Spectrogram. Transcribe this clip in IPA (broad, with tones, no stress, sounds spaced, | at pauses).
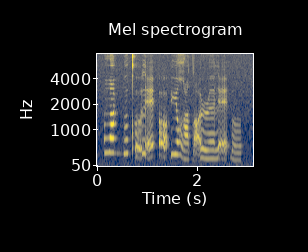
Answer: ðˤ ɛ˥ ɡ͡b o˥ kʼ o̰˥ l ɛ̰˦ ʔ ɔ̰˥ ʔ y˦ ʁʷ ə˩ dˤ o̰˨ ɹ ə˨ l ɛ̰˦ ɓ o˩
